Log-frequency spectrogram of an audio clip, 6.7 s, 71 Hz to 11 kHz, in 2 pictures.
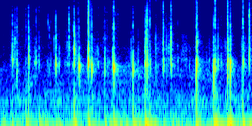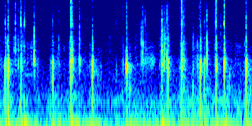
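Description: Thumbs rapidly click the buttons and sticks of a hand-sized, hollow black plastic PS5 DualSense controller in Midnight Black. The result is a dense, irregular stream of short, dry plastic clicks and taps with a midrange knock and bright tips, over a low, steady rumble.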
